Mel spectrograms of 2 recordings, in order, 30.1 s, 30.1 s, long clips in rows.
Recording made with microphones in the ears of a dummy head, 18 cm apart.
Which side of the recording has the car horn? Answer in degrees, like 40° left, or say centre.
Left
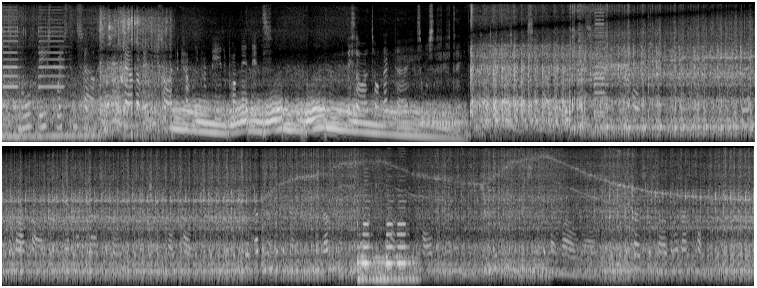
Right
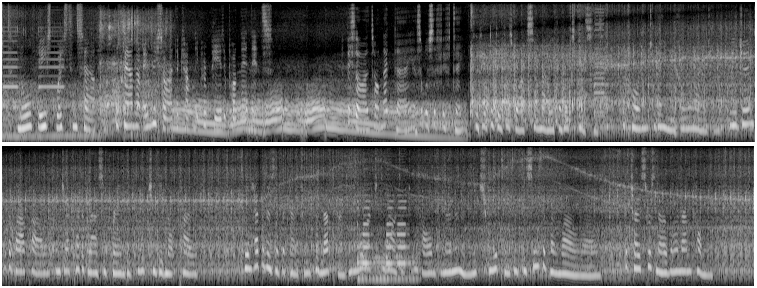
20° left.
